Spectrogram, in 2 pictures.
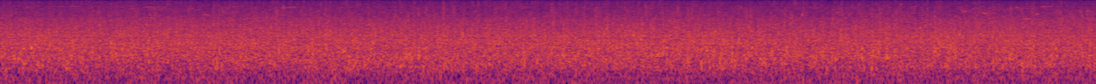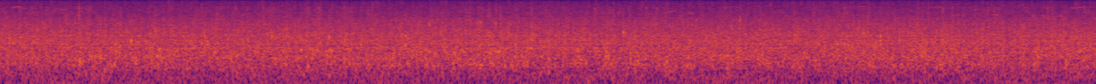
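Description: Steady rush of running water, an even splashing flow without pauses or changes.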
